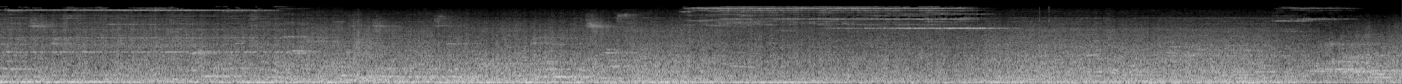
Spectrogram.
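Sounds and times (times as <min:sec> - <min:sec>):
train low hum: 0:00.0 - 0:14.0.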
